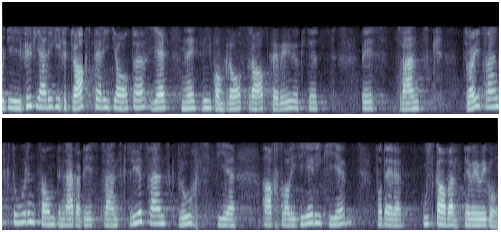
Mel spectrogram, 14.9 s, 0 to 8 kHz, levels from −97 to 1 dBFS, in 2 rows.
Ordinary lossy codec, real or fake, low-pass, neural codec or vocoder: AAC, 16 kbps; real; 7.2 kHz; none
